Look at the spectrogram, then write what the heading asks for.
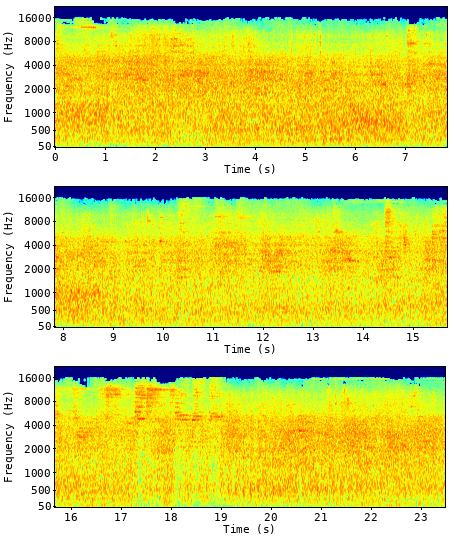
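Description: Norfolk Southern freight train rolling past close by: a steady, loud rumble of wheels on rail with a continuous run of clattering clicks from the passing cars.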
